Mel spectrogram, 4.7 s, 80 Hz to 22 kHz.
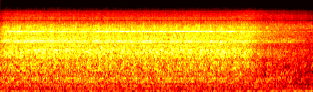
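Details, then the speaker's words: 1966 Ford F100 with a 1971 302 V8 idling with a rapid clackety clacking, about four a second, seemingly from the bottom end, which fades at higher RPM; owner suspects the badly worn harmonic balancer moving back and forth, not confirmed. "The 302 in it makes a pretty awful noise at idle. It sounds like it's bottom end, but if you guys look in there at that harmonic balancer, look at this thing."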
